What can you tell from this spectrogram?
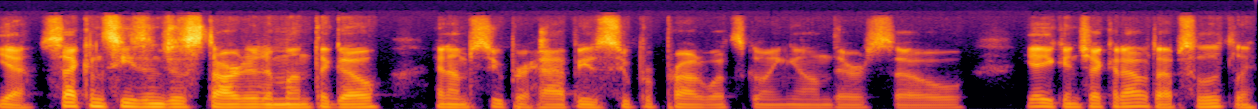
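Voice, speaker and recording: Dry and close with no echo on a very clean recording with a silent background, a man's dark, mellow, fairly low voice moves at a very fast pace with fairly even intonation. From Portugal. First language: Portuguese. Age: 30s. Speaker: chef. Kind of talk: interview.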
